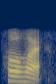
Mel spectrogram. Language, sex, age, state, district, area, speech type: Manipuri, female, 30-45, Manipur, Kakching, rural, conversation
